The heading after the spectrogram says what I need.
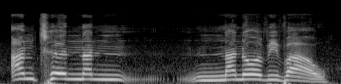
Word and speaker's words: Antananarivo: Antananarivo. What? Wow. I didn't know it were pronounced like that.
